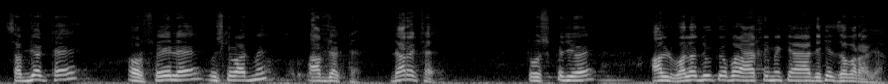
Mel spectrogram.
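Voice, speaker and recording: A man's voice: high-pitched, long pauses, dark tone. An older man teaching an Arabic grammar class in a mosque, asking the class questions and answering them himself while repeating the key rules. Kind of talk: classroom lecture.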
